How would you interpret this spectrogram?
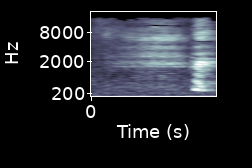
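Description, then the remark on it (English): A single short sneeze bursts out near the end, preceded by a faint breathy inhale. It sounds fairly quiet, with no talking around it. “Bless you.”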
